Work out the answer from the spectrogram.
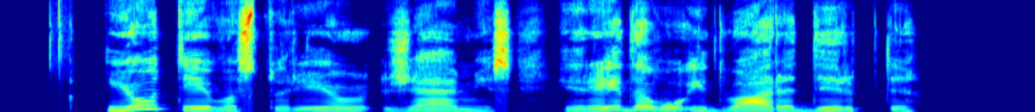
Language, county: Lithuanian, Marijampolė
